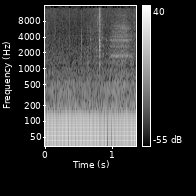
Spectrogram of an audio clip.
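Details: Isuzu at a cold idle of a little over 1,000 rpm, oil pressure gauge reading about 70 psi, accelerator sticking: deep, evenly pulsing rumble at a slightly fast idle with no knocks or ticking. It sounds healthy.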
